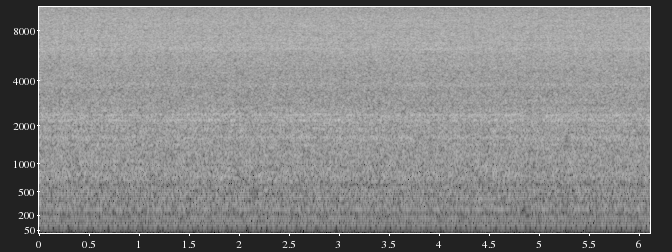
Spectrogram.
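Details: 1991 GMC Jimmy fully warmed up, about 16°C (55°F) ambient: steady, fast idle with a constant hiss and no dips or hunting; flammable spray found no vacuum leak, owner suspects an air-fuel or other sensor.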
